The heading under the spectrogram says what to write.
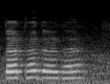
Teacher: फिर त थ द ध, ये दंत बोले जाएंगे, क्योंकि इनको जब बोलते हैं तो दांत का जीवा के अग्र सिरे से स्पर्श होता है, दांतों को स्पर्श करती है हमारी जीभ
